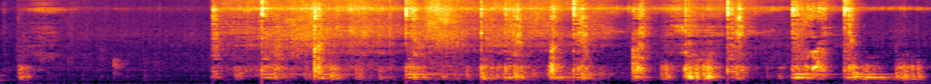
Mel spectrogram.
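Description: Chicken pieces for a stew tipped into a hot pan bring a sudden burst of loud sizzling, followed by steady frying and repeated scraping, clattering stirs close by, after a few quiet seconds.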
